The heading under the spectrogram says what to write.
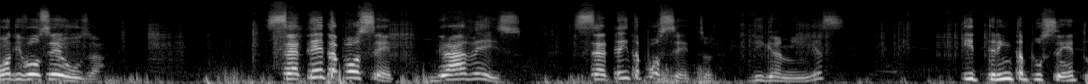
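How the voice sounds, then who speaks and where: A man speaks in an extremely high voice with very wide pitch swings. His pace is very slow, with long, frequent pauses. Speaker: university professor. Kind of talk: lecture.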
